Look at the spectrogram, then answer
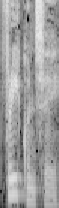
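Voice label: "frequency", American English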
